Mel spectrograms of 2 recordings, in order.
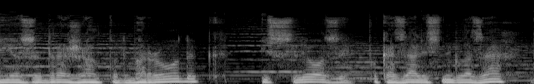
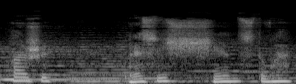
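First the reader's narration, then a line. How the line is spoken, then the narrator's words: Thin voice, crying bitterly. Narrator (Russian): проговорила тонким голоском, уже горько плача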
